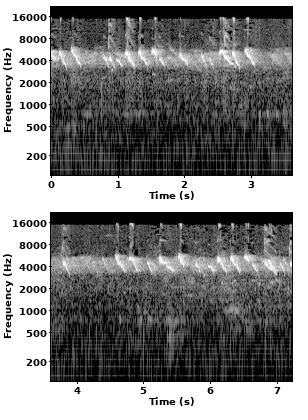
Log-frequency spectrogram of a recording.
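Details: Many white-eyes chattering excitedly as a lure sound, thin high notes slurring downward in fast clusters, several birds overlapping, with short lulls between bursts.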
